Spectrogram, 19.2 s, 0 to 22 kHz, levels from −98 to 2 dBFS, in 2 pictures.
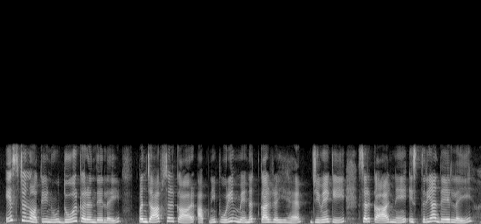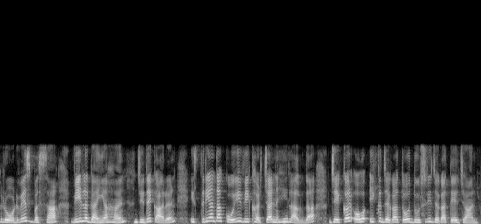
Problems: background sounds at intervals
